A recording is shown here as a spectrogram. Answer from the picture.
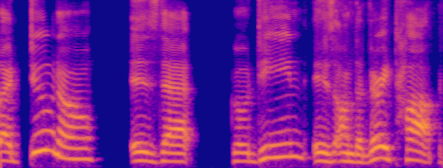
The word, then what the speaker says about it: Godin: Now, did I say that right? Godin, or is it Godin? – Godin. – Okay, good. I said it right.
